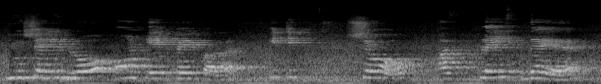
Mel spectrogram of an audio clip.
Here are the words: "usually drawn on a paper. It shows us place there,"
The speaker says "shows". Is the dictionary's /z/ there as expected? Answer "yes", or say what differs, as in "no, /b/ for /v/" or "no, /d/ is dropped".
no, /z/ is dropped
